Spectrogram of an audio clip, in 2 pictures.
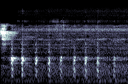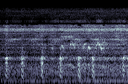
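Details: Pheasant from Southeast Asia: a steady series of short, clipped notes repeated about three times per second, gradually fading, with a faint higher twitter near the end.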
